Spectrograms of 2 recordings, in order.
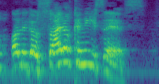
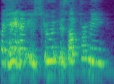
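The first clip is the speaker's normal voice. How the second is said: mock desperate plea; 4 semitones higher, 5 dB louder, faster than usual.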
